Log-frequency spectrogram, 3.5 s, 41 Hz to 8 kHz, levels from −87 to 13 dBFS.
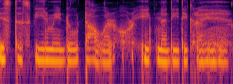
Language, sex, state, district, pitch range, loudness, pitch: Hindi, female, Assam, Kamrup Metropolitan, 175-195 Hz, -18 LUFS, 185 Hz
